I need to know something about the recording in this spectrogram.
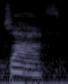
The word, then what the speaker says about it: Jack: I was just friends with them, and I told them, I was like, yeah, my name's Jack, but the C is pronounced like an S. So it's actually Jask.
